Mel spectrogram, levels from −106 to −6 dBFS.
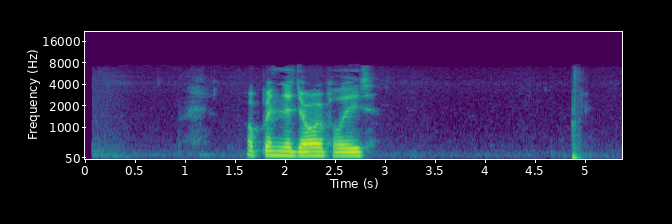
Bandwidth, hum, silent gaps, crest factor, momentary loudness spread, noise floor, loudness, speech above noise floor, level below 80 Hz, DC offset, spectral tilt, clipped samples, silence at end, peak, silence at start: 7 kHz; none; none; 20 dB; 23 LU; -72 dBFS; -20 LUFS; 54 dB; -52 dBFS; under 0.1%; -6.5 dB/octave; under 0.1%; 0.45 s; -4 dBFS; 1.6 s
